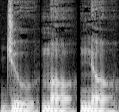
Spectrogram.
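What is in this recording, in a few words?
"jumono", concatenated syllables; Affixing experiment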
